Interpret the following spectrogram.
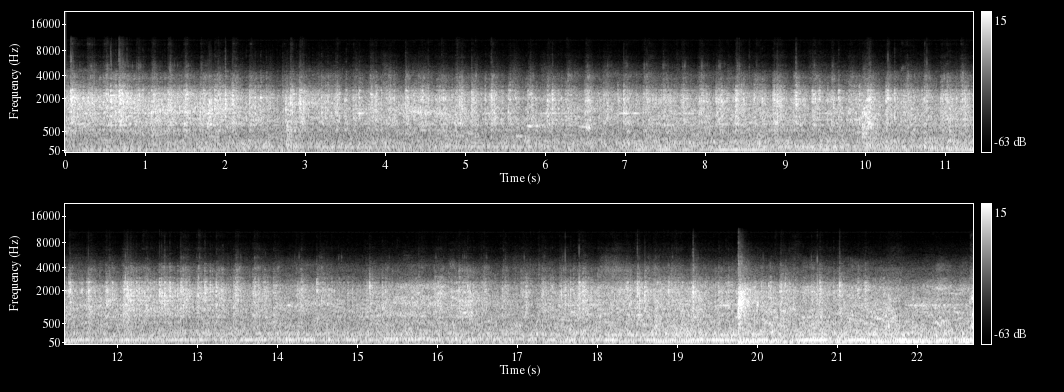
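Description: Shopping cart rolling over a store floor, its wheels and frame rattling steadily with many small clicks and a low hum underneath, and one sharp click near the end.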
